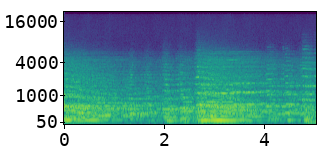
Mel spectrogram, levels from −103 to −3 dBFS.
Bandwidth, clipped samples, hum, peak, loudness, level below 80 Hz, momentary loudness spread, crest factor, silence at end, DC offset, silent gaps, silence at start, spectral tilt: 7.8 kHz; under 0.1%; none; -8 dBFS; -24 LUFS; -44 dBFS; 10 LU; 16 dB; 0 s; under 0.1%; none; 0 s; -7.5 dB/octave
